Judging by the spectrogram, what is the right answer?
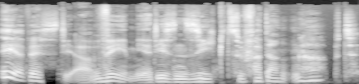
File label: victory, de; Cookie Run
